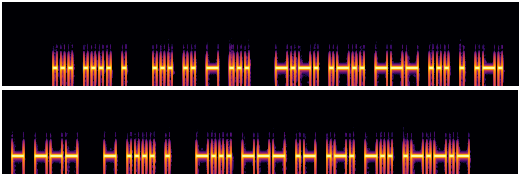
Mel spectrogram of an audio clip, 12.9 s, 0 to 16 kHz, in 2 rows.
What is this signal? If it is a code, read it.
Morse code, heard as a keyed tone, about 25 wpm, 700 Hz. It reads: SHE SITS CLOSER TO THE BOARD.
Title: Additional Easy Phrases 25wpm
